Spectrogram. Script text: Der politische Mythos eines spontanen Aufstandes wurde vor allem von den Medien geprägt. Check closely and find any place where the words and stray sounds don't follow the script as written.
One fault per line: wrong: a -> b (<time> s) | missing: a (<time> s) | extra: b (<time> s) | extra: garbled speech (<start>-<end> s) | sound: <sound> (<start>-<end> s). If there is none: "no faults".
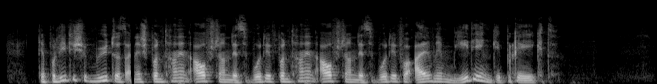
sound: dropout (1.3-1.3 s)
extra: spontanen Aufstandes wurde (2.7 s)
missing: von (4.3 s)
